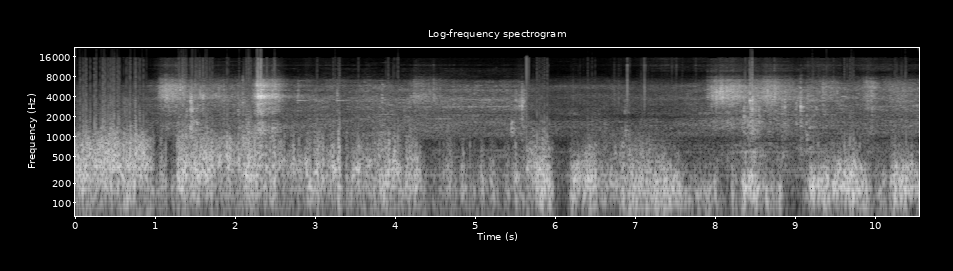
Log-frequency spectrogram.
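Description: Sand pours with a rushing hiss into a truck's metal bed.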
